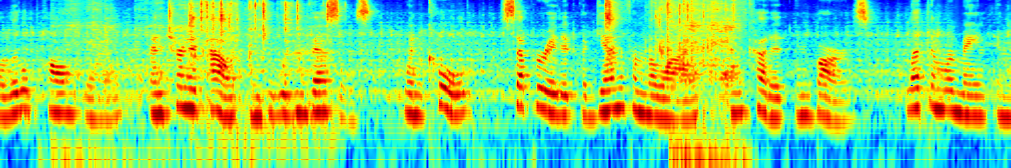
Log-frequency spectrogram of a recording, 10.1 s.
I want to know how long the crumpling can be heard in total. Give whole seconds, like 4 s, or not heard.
3 s.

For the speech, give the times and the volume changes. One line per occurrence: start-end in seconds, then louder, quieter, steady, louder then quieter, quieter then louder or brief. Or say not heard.
0.0-10.0 steady.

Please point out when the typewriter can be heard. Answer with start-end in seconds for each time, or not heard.
not heard.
